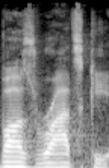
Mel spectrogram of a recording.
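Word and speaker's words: Bobroczkyi: uh before I continue I can't pronounce his name he's Romanian Robert bazr basoski Bob rossky b o b r o CZ KY I Robert BOS rodsky I believe is how you pronounced that seems about right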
